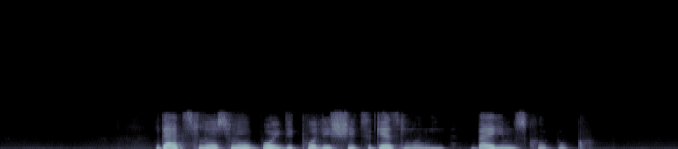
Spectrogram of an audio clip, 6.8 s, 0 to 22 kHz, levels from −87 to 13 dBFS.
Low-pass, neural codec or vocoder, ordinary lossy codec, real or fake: 5.4 kHz; codec, 16 kHz, 0.5 kbps, FunCodec, trained on LibriTTS, 25 frames a second; none; fake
